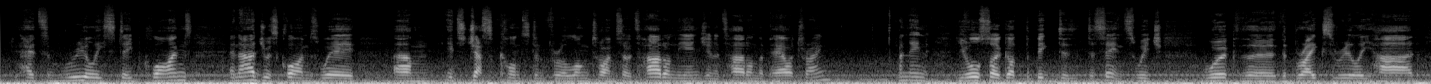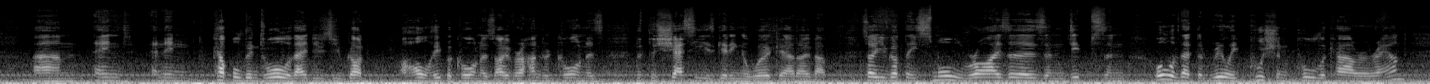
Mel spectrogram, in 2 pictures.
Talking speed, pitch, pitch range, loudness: 195 wpm, 135 Hz, 110-145 Hz, -23 LUFS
